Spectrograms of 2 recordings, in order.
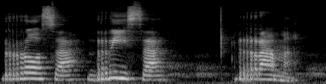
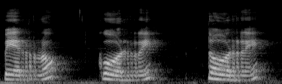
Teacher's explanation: sus características son que tiene una vibración, salida de aire, y el punto de articulación, que es decir, ¿dónde se coloca tu lengua? Pues es detrás de los dientes, en los alvéolos, en tu paladar, bueno, entre tu paladar y tus dientes. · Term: vibrante múltiple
